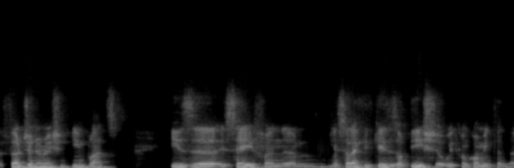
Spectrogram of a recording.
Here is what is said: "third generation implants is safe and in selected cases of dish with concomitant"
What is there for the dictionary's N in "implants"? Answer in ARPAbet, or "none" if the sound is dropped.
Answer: none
